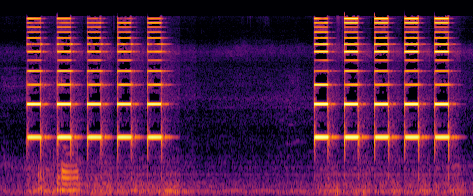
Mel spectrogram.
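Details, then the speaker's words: Laptop with Windows still working: five sharp high beeps, about three-second pause, repeating continuously; five-beep POST alarm, date and time setting problem also reported. "यह लगातार beep की आवाज है"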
